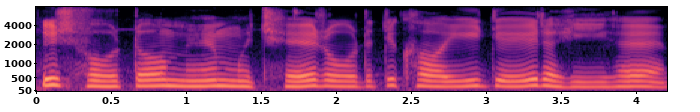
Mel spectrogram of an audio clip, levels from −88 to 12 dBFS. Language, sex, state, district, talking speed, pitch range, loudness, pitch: Hindi, female, Madhya Pradesh, Katni, 130 wpm, 185-205 Hz, -16 LUFS, 195 Hz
